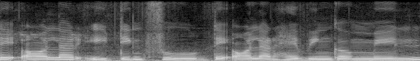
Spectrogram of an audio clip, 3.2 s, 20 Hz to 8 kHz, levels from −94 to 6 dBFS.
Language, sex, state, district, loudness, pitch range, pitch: English, female, Haryana, Jhajjar, -14 LUFS, 195-210 Hz, 200 Hz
